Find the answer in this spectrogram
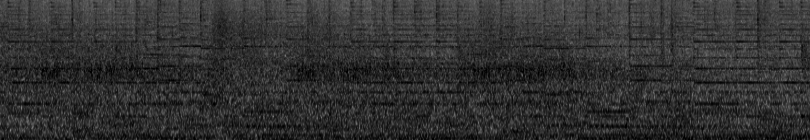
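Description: Loud, steady background music score with a deep, sustained low drone underneath.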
